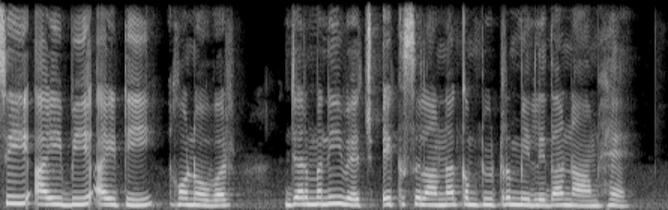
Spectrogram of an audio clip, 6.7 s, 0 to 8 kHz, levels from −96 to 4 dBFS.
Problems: none marked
